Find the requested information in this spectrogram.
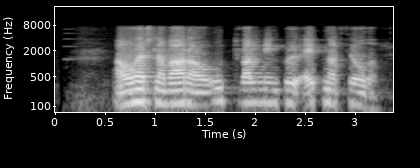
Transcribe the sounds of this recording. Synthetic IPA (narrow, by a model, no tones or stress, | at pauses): aːwhɛjr̥stlanvaːɾaːwuːt̪valniŋkʏʔejt̪̚naɾ̥θjoːwða̰ɾ̥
